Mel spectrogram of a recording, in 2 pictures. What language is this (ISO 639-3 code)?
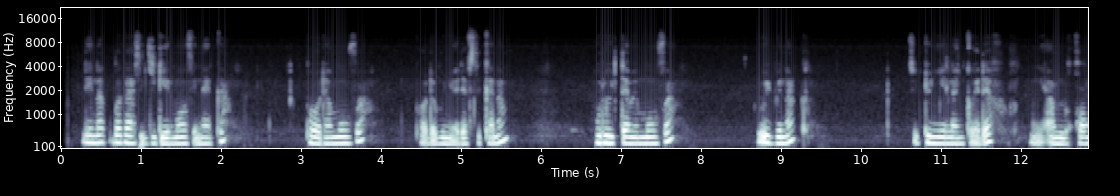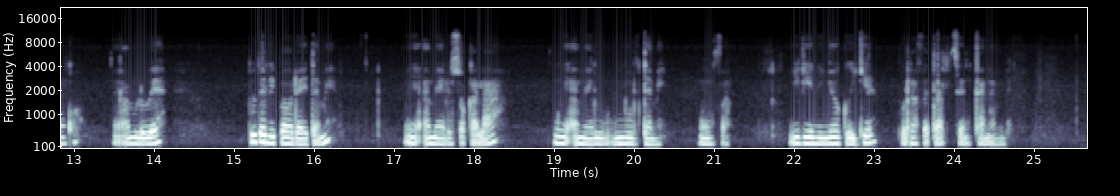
wol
